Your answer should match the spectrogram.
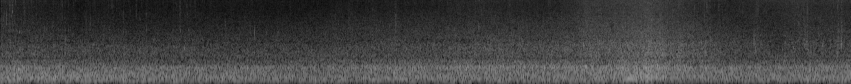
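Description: Small waves lapping and washing up on a sandy beach, a steady wash with one louder wash of hiss near the end.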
